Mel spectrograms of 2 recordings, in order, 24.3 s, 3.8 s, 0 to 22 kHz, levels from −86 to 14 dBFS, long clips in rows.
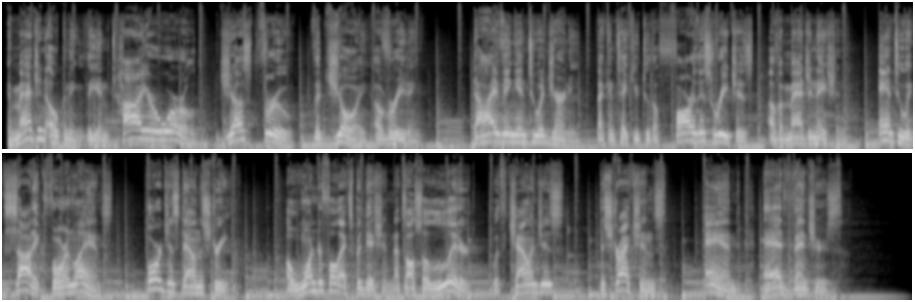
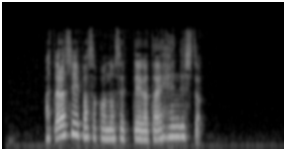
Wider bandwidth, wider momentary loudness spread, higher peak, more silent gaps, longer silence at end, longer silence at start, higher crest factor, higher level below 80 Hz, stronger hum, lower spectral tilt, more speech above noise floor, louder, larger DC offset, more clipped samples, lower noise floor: first, over 20 kHz vs 11.5 kHz; second, 12 LU vs 17 LU; about the same, 0 dBFS vs -2 dBFS; neither; second, 0.3 s vs 1.1 s; second, 0.05 s vs 0.55 s; second, 14 dB vs 22 dB; first, -30 dBFS vs -62 dBFS; neither; about the same, -4.5 dB/octave vs -4 dB/octave; second, 25 dB vs 44 dB; first, -15 LUFS vs -23 LUFS; neither; neither; second, -40 dBFS vs -67 dBFS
